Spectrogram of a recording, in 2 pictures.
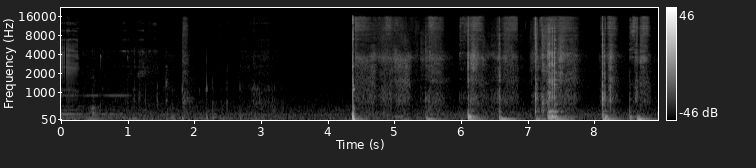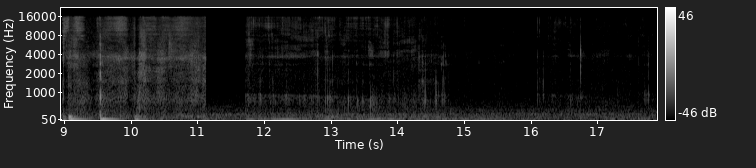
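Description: A utensil stirring dry cocoa powder and sugar in a stainless steel saucepan: a sharp knock about four seconds in, then a run of scratchy scraping strokes, one or two a second, that stops after about eleven seconds.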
